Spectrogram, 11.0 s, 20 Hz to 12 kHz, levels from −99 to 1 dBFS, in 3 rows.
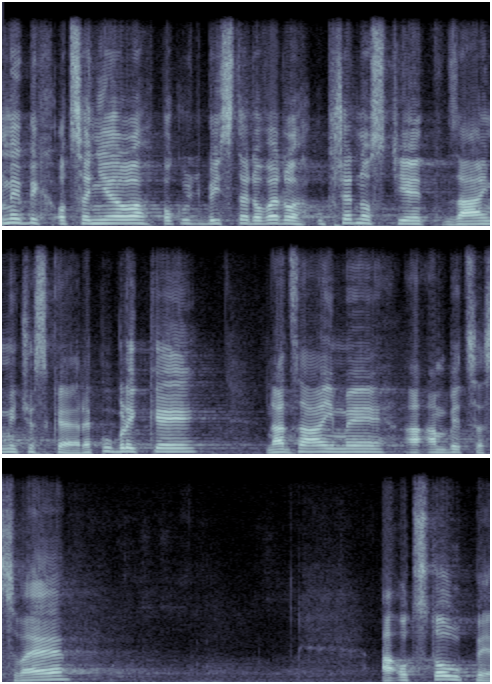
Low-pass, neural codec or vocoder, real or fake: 10.8 kHz; none; real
